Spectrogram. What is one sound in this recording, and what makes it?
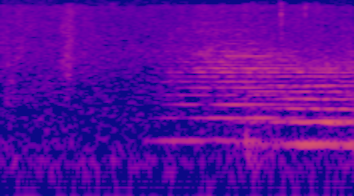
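A string orchestra begins playing in a large echoing hall.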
